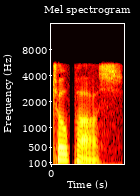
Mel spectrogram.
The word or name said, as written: topos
